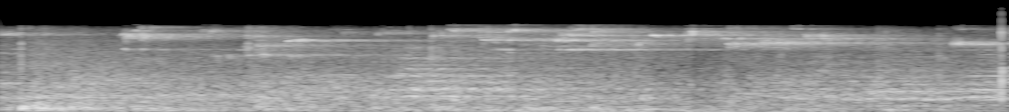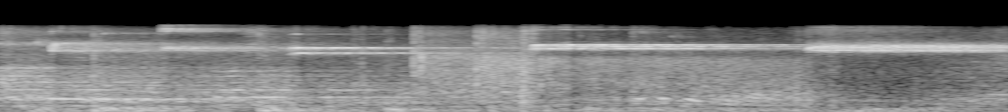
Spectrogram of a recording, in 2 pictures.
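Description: Indoor basketball play in a reverberant sports hall: sneakers squeak sharply on the court, a ball bounces, and players and spectators talk. Near the end a loud, long, shrill signal tone sounds as play stops for a timeout.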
